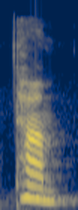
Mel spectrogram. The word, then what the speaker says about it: thumb: Next है बच्चों थंब, THUMB। अब इसमें बी साइलेंट है, थंब नहीं बोलते, हम इसको थंब कहते हैं, तो यहाँ पर बी साइलेंट है, थंब।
